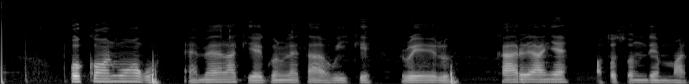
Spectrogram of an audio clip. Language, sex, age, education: Igbo, male, 15-29, tertiary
